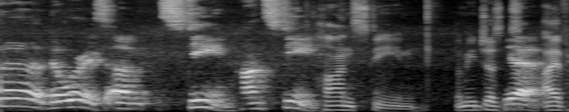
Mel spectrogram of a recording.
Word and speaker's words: Honstein: seen it in a million different ways so hanstein i appreciate you clarifying that for me yeah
